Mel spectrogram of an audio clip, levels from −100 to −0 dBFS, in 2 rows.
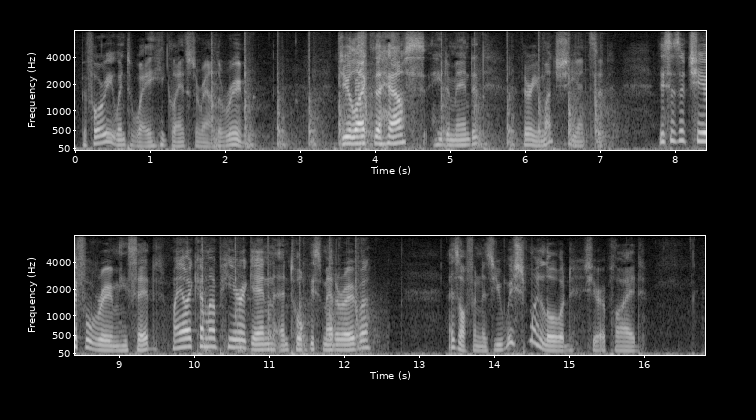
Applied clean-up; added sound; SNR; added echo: none; Hammer; 13 dB; none.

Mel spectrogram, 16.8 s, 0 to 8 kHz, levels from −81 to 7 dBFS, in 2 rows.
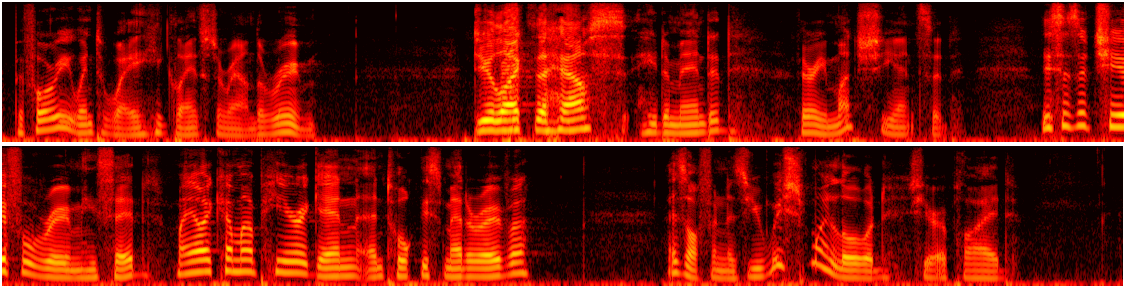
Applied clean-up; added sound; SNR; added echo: none; none; none; none.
